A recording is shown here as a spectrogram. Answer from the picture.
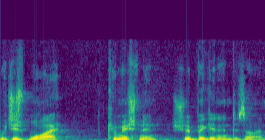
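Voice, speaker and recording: A man with a British accent, fairly high in pitch, at a very fast pace. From UK. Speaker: building commissioning engineer. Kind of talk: conference presentation. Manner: animated.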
